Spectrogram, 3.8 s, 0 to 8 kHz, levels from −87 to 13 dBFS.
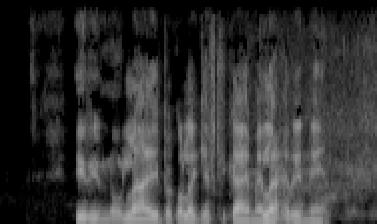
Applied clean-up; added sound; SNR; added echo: none; none; none; none.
